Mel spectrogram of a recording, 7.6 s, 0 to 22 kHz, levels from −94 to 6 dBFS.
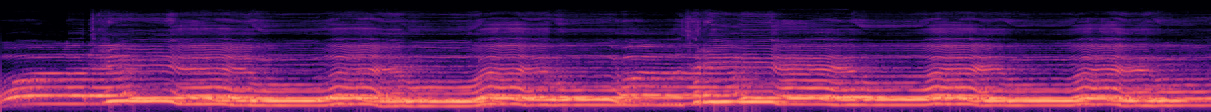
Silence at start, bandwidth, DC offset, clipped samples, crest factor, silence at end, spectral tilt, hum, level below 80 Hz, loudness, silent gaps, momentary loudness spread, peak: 0 s; 11 kHz; under 0.1%; under 0.1%; 12 dB; 0 s; -5.5 dB/octave; none; -68 dBFS; -15 LUFS; none; 3 LU; -4 dBFS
